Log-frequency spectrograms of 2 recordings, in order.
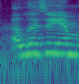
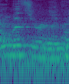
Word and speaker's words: Alizarin: I'm going to throw in the, and I can't pronounce this right, but I know you guys, someone could, Elysium red? Alizarin.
